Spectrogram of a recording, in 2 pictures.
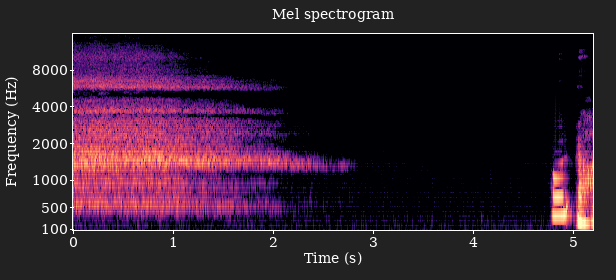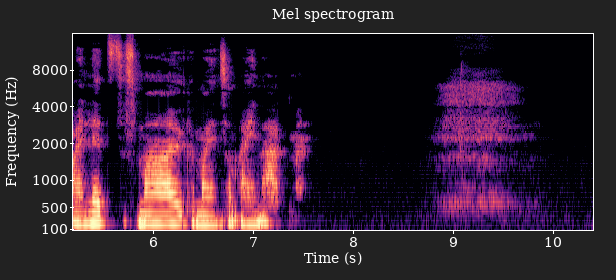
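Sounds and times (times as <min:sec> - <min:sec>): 
slow exhalation during a guided breathing exercise: 0:00.0 - 0:02.9, 0:08.8 - 0:10.0
speech: 0:05.0 - 0:07.6.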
